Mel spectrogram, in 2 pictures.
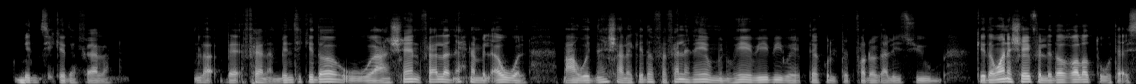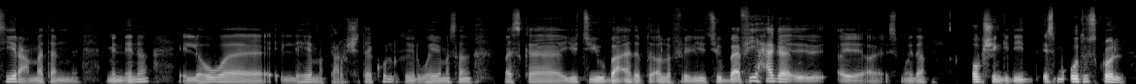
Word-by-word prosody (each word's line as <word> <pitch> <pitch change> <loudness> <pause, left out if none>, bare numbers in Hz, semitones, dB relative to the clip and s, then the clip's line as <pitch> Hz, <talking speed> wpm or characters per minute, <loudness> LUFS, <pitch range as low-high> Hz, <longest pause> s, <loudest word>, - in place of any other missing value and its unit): بنتي 100 -1 -2
كده - - -3
فعلًا، 80 -2 -5 0.8
لأ - - -3
ب - - 0
فعلًا 80 +2 -3
بنتي 105 +4 -1
كده، 120 +2 +4
وعشان 90 +5 0
فعلًا 110 +1 +1
إحنا 115 - -3
من 95 - -3
الأول 100 -2 +2 0.4
ما 90 - -1
عودنهاش 100 +4 +1
على 95 -1 -1
كده، 115 +2 -3
ففعلًا 115 -1 -2
هي 120 0 +2
ومن 95 -5 -2
هي 110 -1 +2
بيبي 110 +1 +1
وهي 85 -2 -3
بتاكل 95 -2 -6
تتفرج 90 +1 -5
على 85 +1 -5
الYoutube 85 -2 -6 0.4
كده، 100 +1 +3
وأنا 125 +4 +8
شايف 130 +1 +4
اللي 95 -1 +2
ده 105 - +4
غلط 110 0 +3
وتقصير 130 +8 0
عامةً 90 -2 -4 0.3
مننا، 105 +8 -1 0.3
اللي 85 +2 -1
هو 110 +2 +1 0.5
اللي 90 +5 -7
هي 110 - +1
ما 100 -2 -6
بتعرفش - - -9
تاكل 115 +4 -5
غير 90 -2 -3
وهي 95 +3 -1
مثلًا 100 0 -3 0.3
ماسكه 95 -2 -2
Youtube 105 -1 0
قاعدة 100 +2 +3
بتقلِّب 100 +3 -1
في 95 +1 -2
الYoutube 105 +2 -1
بقى 100 - +7
في 165 +6 +1
حاجة 135 -3 +6 0.5
آآ، 90 -4 -2
اسمه 95 - -10
إيه 95 - -3
ده 105 +1 -2 0.5
option 120 0 +6
جديد 100 +4 0
اسمه 115 +2 +1
auto 135 +1 +8
scroll 120 -4 +6
100 Hz, 170 wpm, -24 LUFS, 90-110 Hz, 0.8 s, وأنا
